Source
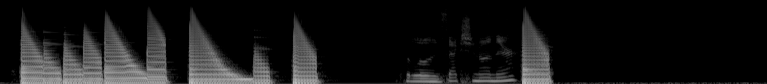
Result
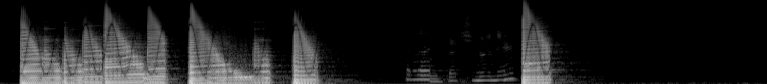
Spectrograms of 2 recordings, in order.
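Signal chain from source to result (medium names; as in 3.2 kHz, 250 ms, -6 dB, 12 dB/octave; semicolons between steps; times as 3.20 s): sawtooth pitch modulation +8.5 st, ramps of 1433 ms; band-stop 5.1 kHz, Q 20; de-hum 96.85 Hz, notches 39; in parallel at -4 dB: crossover distortion -41 dBFS; on the sum: LFO notch sine 3.8 Hz 470–6600 Hz; on a send at -24 dB: reverberation RT60 1.2 s, pre-delay 109 ms; on the sum: upward expansion 1.5:1, over -38 dBFS; trim +6 dB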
